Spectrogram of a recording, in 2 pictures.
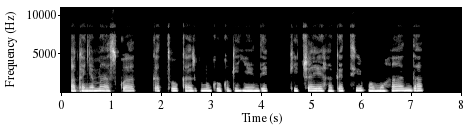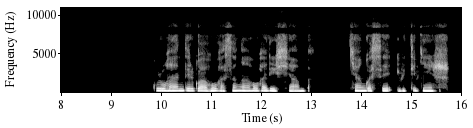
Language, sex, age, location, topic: Kinyarwanda, female, 18-24, Huye, agriculture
